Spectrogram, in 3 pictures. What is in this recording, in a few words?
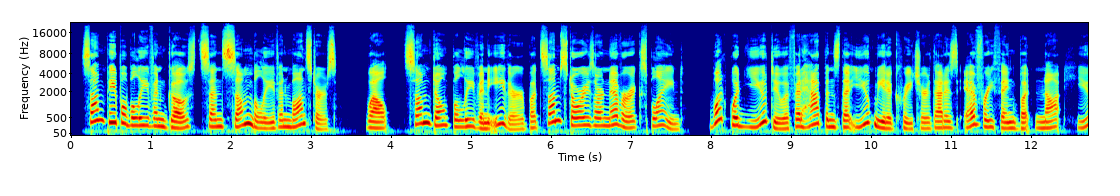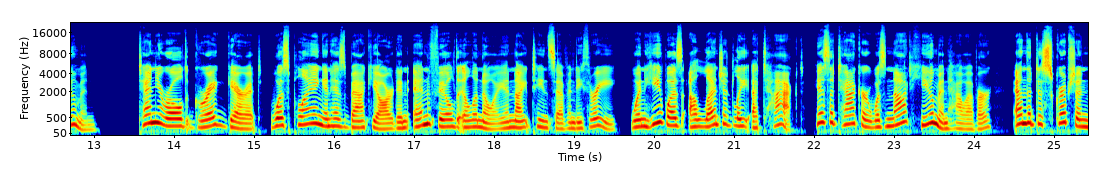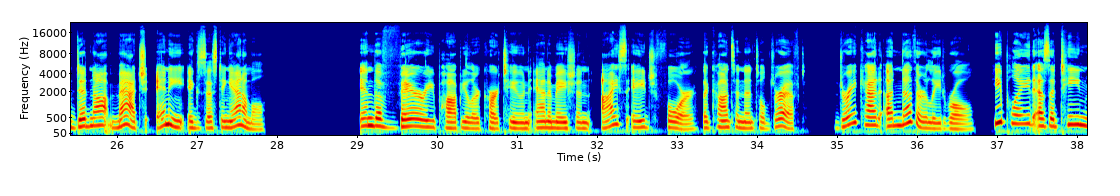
youtube narration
